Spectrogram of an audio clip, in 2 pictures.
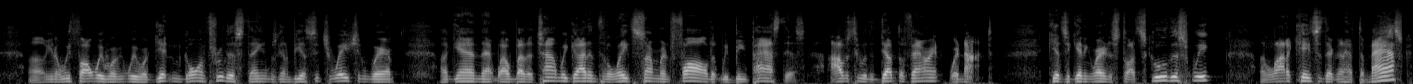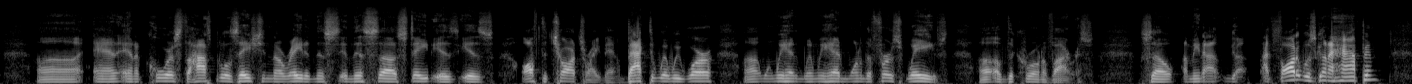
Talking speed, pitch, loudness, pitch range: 260 wpm, 135 Hz, -27 LUFS, 125-145 Hz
